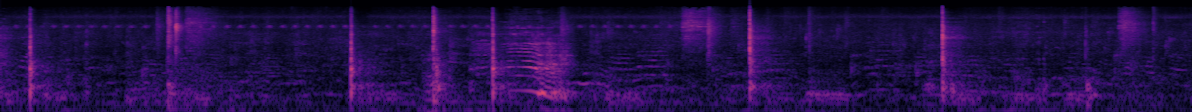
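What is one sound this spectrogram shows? Knives chop through meat onto wooden boards with sharp knocks.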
